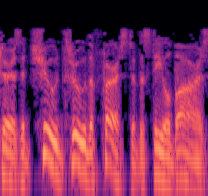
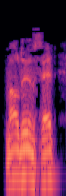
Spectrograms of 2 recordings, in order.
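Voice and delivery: ordinary delivery, nothing marked

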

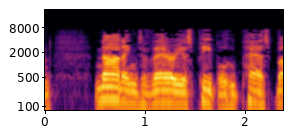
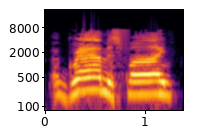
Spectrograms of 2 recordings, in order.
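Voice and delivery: high, loud, drawn-out answer; slow yell to be heard; shout; 10 semitones higher, 8 dB louder, slower than usual. A narrator's reading. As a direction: holler your order over the music. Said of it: "I shout".

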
